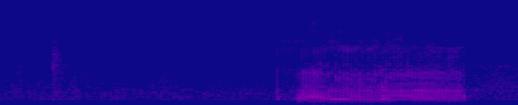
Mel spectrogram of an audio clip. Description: my bloodhound snoring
